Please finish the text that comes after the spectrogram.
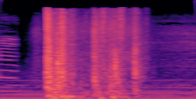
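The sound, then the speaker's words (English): A loud, jarring thud lands first, followed by a couple of heavier bumps in quick succession, like something or someone falling down the stairs of a Sterling Place brownstone in New York, reverberating through the building over a low steady hum. “Moments later, a loud, jarring thud reverberated through the building, as if something, or someone, had fallen down the stairs.”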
